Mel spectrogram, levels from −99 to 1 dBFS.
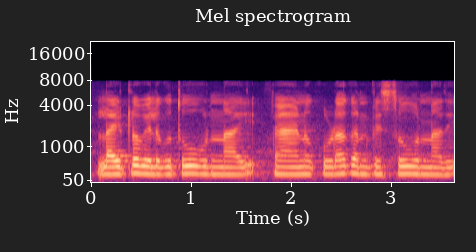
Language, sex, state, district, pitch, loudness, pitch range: Telugu, male, Telangana, Hyderabad, 170 Hz, -17 LUFS, 165-175 Hz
